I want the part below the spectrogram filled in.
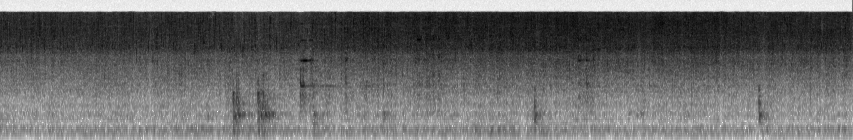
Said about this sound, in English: So this is the hot oil that we fried the fish in. So we'll add the shallots.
